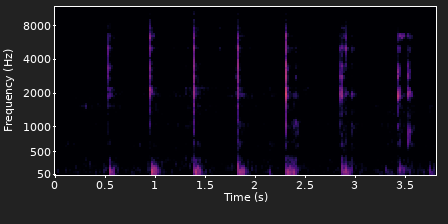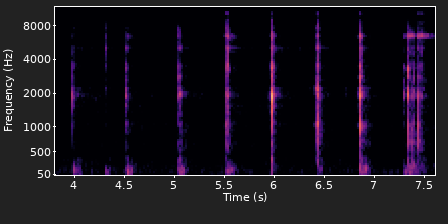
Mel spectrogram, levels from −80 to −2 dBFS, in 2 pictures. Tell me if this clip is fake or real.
fake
